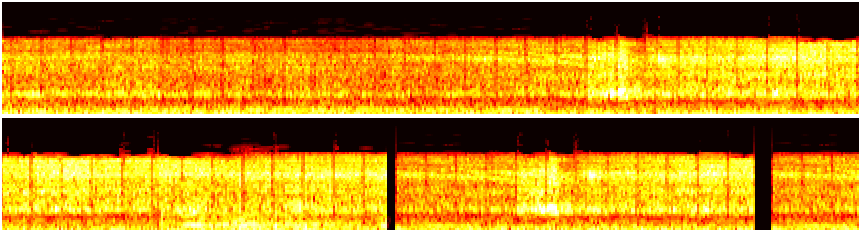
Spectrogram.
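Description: Heavy hiss and static from a ghost-hunting audio recording, over a low hum, offered as an EVP answer to the question just asked. A short stretch of it repeats several times, cut off abruptly between repeats.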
